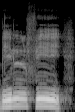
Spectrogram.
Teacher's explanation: Idhar artinya jelas. Lam tidak boleh mendengung atau juga tidak boleh dipantulkan. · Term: idhar qamariyah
